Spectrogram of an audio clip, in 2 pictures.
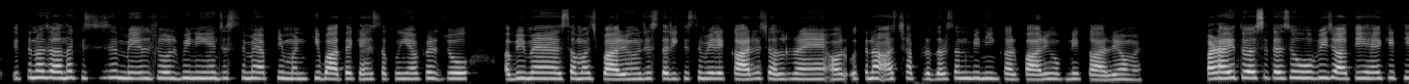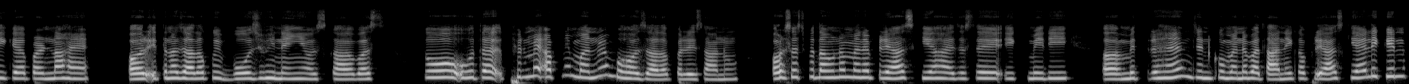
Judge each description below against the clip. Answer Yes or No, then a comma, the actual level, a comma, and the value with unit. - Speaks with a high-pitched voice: Yes, very high, 275 Hz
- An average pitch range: No, narrow, 2.3 semitones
